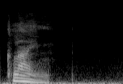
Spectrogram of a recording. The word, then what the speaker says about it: climb: say climb but now m and b is coming nearby so we are supposed to read climb the bs understood and silent there let us get to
